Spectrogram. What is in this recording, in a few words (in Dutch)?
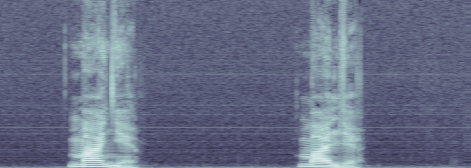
manje, kroatisch; minder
